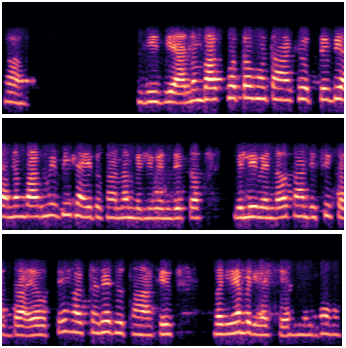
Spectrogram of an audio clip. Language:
Sindhi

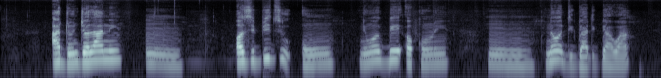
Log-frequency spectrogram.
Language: Yoruba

